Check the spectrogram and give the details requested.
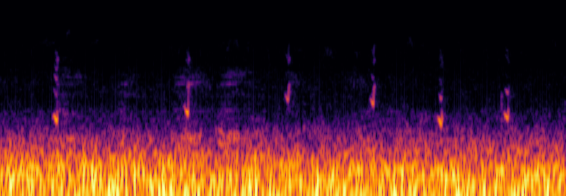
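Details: Francolin hiding in bushes in a forest, giving a series of short, sharp notes repeated about every half second, fairly faint above a steady low rumbling background.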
